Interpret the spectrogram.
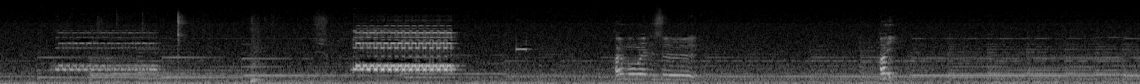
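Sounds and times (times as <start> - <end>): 
quiet hum: 0.0 - 11.3
telephone ringing with an electronic trill: 0.6 - 1.8, 3.5 - 5.3
speech: 8.8 - 9.0.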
